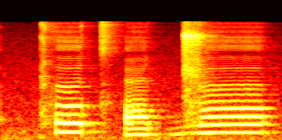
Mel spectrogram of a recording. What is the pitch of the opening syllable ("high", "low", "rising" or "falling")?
high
